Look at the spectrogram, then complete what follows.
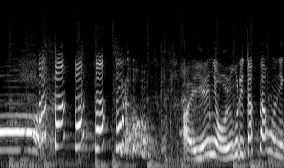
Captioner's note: laughter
